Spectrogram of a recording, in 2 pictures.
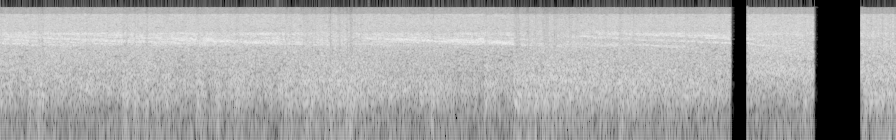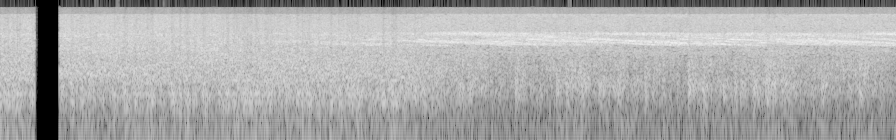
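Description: Many people whistle shrilly in a crowd.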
